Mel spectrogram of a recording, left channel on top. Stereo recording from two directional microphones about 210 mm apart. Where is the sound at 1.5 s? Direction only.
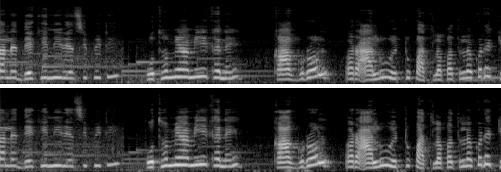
30° right (ahead or behind).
